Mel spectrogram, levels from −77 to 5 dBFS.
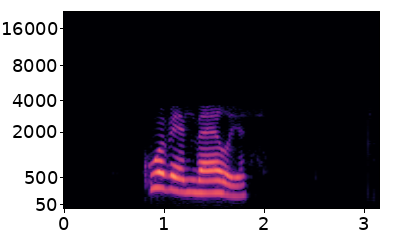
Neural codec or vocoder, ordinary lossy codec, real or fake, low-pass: none; AAC, 24 kbps; real; 3.6 kHz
